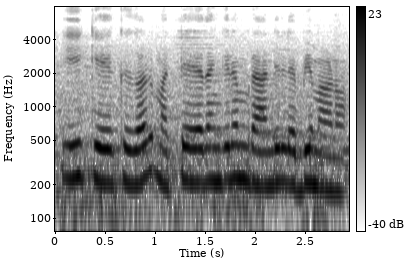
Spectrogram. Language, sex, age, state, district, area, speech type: Malayalam, female, 30-45, Kerala, Alappuzha, rural, read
